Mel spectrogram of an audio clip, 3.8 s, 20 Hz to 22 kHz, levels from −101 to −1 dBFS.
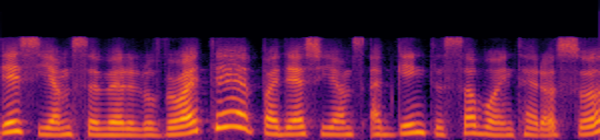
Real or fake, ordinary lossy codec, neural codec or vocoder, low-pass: fake; AAC, 64 kbps; codec, 16 kHz, 0.3 kbps, FocalCodec; 7.2 kHz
